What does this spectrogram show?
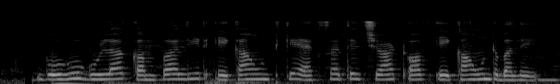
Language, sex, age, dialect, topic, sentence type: Bengali, female, 18-24, Jharkhandi, banking, statement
